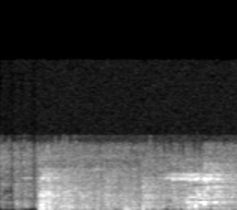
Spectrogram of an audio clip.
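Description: Near silence: faint background hiss of the room and recording.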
